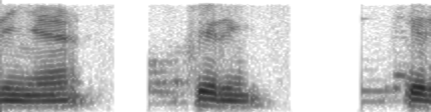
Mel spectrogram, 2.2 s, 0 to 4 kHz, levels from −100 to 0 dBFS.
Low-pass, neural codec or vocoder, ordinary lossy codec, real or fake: 3.6 kHz; none; none; real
